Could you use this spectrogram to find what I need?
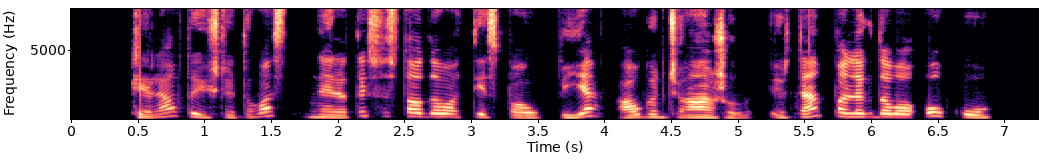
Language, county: Lithuanian, Alytus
